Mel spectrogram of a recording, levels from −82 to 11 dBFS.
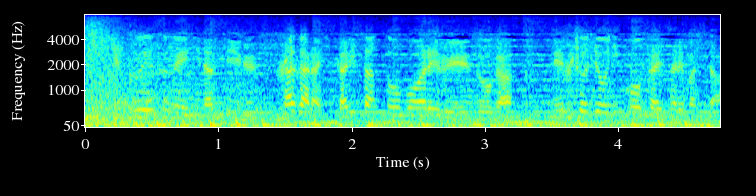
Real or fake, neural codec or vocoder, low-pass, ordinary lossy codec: real; none; none; none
